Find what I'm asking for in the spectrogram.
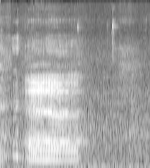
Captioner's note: both laugh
